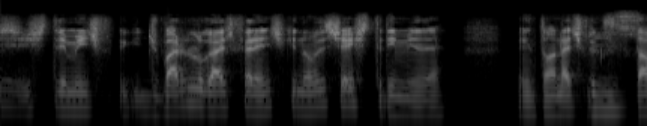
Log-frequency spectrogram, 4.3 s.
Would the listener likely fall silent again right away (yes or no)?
yes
